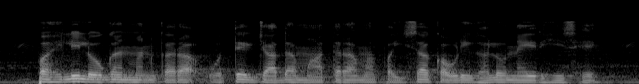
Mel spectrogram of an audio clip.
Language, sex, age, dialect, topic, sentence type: Chhattisgarhi, male, 18-24, Western/Budati/Khatahi, banking, statement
